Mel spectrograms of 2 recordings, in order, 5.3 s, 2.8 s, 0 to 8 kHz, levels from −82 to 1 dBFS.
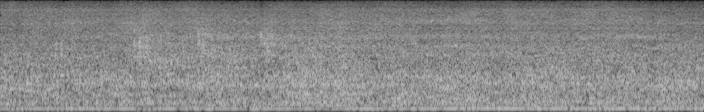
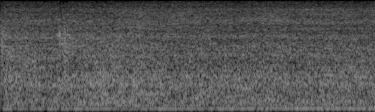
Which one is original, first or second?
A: second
